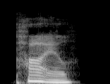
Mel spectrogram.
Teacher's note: when I see the IPA transcript, it's pile and piles, but when I listen to the voice, it is a kind of E sound that intrudes these piles.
